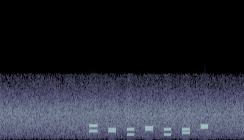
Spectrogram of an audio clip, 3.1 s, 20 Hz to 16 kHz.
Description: Multi-frequency trunk signalling (R1, as on North American trunks), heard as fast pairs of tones, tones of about 90 ms, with phone line noise. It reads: KP 64045 ST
